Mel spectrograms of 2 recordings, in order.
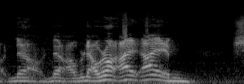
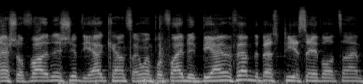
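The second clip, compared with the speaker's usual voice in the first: ad read; faster than usual. Acted. Reads PSA ad credits.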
